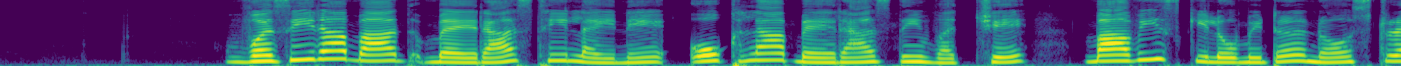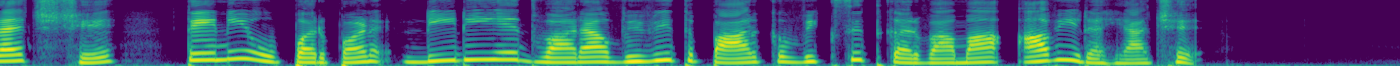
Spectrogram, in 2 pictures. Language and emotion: Gujarati, neutral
